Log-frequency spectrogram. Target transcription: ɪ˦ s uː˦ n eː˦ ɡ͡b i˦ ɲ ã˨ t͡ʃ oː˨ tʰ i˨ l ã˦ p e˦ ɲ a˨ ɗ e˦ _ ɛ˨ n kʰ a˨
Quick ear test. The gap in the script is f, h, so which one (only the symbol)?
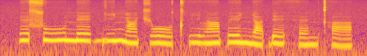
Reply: h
